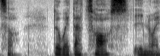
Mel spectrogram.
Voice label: "tost", welsh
